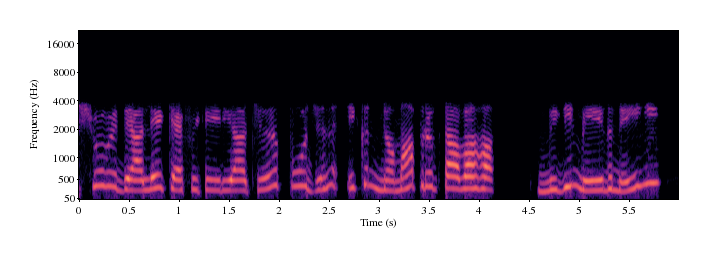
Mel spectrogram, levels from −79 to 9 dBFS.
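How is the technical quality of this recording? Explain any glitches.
The recording is compromised throughout by low-bitrate telephone coding. The whole clip carries G.729 codec damage: the speech is rebuilt from a vocal tract model plus a pitch predictor and a few pulses per 10 ms frame, which fits an 8 kbit/s G.729A stream. The result sounds plainly rough and slightly synthetic, confined to about 200 Hz to 3.6 kHz with nothing above 3.7 kHz. A simple band-limiting filter would sound dull but natural. Here the buzzy, processed texture of the pulse model is what gives the codec away.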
